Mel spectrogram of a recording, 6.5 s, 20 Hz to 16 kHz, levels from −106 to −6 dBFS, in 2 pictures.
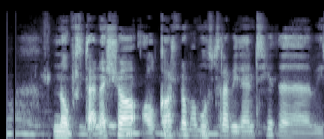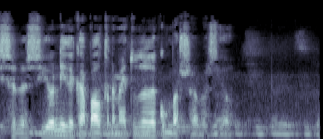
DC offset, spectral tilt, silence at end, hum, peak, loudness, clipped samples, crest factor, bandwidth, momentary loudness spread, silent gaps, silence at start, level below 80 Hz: under 0.1%; -4 dB/octave; 0.15 s; none; -2 dBFS; -23 LUFS; under 0.1%; 22 dB; 11 kHz; 15 LU; none; 0.05 s; -68 dBFS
